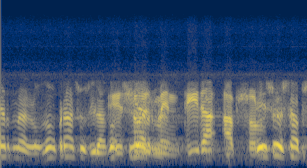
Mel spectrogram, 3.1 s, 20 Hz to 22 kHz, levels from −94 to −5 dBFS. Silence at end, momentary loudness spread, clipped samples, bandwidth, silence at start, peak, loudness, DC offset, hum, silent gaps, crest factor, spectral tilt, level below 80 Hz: 0 s; 7 LU; under 0.1%; 4.7 kHz; 0 s; -4 dBFS; -20 LUFS; under 0.1%; none; none; 16 dB; -5 dB/octave; under -90 dBFS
